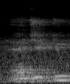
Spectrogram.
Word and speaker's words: adjective: Adjective clause, and remember in the word adjective D is silent. D is silent. There is a rule. Whenever A, D, J is followed by a vowel sound, whenever A, D, J is followed by a vowel sound, D becomes silent.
